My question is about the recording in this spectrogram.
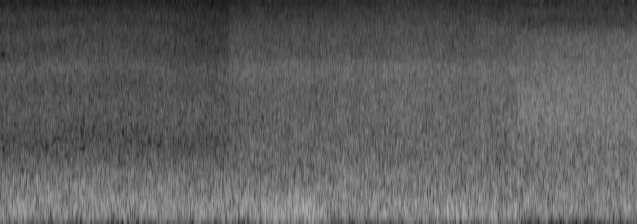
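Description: Steady rushing of a waterfall and river rapids pouring over rock, getting a little louder and brighter toward the end.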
